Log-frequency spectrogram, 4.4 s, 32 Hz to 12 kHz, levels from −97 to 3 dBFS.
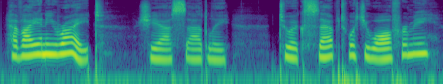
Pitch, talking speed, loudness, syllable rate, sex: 220 Hz, 175 wpm, -17 LUFS, 5.3 syllables/s, female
